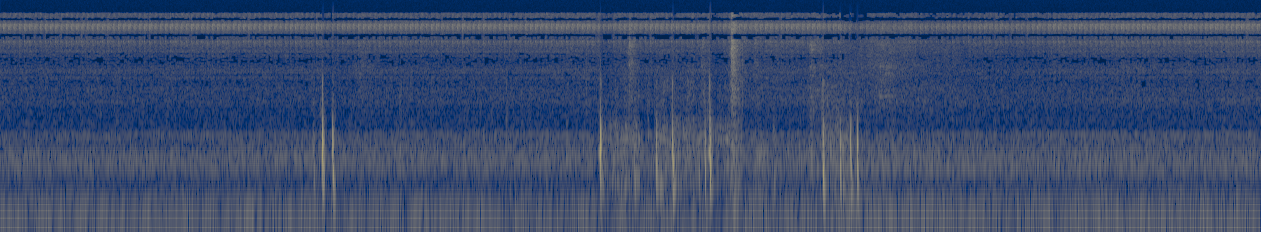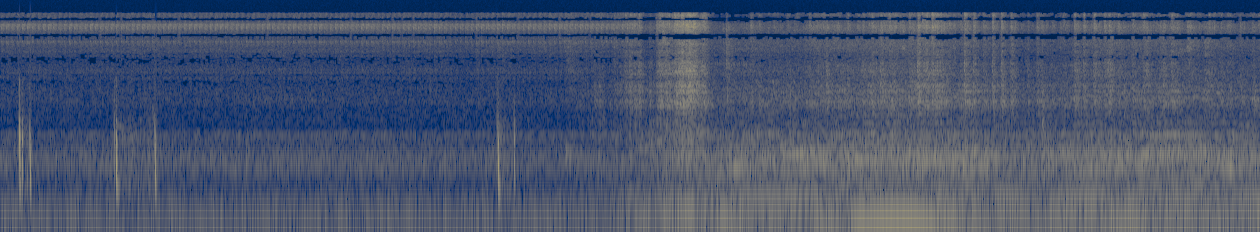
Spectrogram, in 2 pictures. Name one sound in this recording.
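A vehicle engine rumbles low and steadily from inside, growing louder as the vehicle pulls away.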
